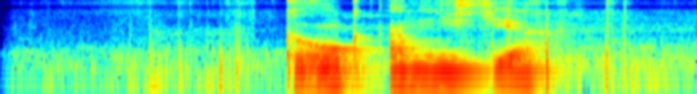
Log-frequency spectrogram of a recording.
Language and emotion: Russian, neutral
